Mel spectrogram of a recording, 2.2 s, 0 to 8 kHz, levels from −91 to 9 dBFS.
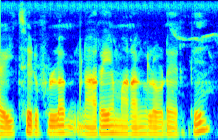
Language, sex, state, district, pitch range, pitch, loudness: Tamil, male, Tamil Nadu, Nilgiris, 95-105 Hz, 100 Hz, -18 LUFS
